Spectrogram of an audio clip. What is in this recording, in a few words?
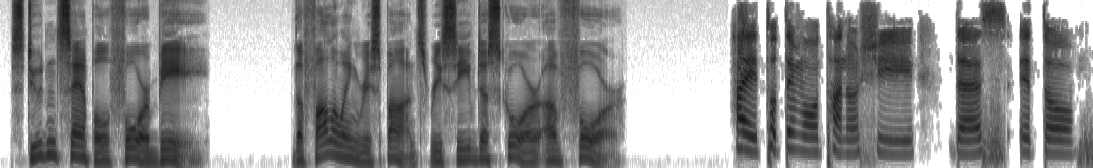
Japanese conversation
